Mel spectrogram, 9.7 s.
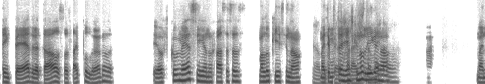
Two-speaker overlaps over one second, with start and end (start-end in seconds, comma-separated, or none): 6.4-7.8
